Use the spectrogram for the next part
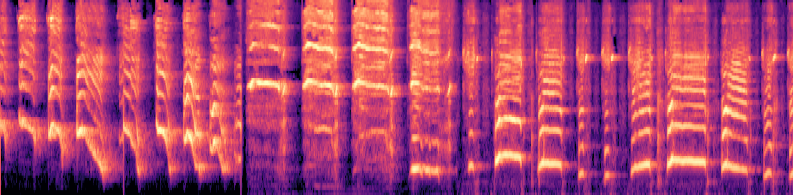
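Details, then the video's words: Puppy crying: high, tonal whines and yelps in quick succession, many sliding downward, later ones long and wavering, with short gaps between calls. "Puppy Crying Sound ~ Dog Crying Sound Effect"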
